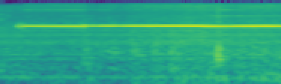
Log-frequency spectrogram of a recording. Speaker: and the engine should start right up you'll hear that beeping noise that is normal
